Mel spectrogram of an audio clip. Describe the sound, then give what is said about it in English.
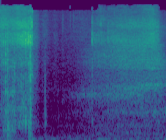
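A short, loud ripping burst as a perforated cardboard tab on a keyboard box is peeled off to start opening it during an unboxing, followed by a quieter papery crackle and a couple of small snaps as the peeling continues. No voices. “There's a little tab with perforations that I can peel off to get the cover started, or the opening going.”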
